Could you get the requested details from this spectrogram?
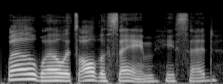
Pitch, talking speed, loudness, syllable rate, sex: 170 Hz, 215 wpm, -15 LUFS, 3.9 syllables/s, female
